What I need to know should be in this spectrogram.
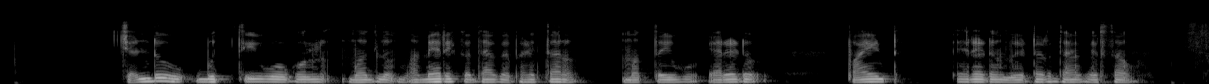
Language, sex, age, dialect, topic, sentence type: Kannada, male, 41-45, Northeastern, agriculture, statement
